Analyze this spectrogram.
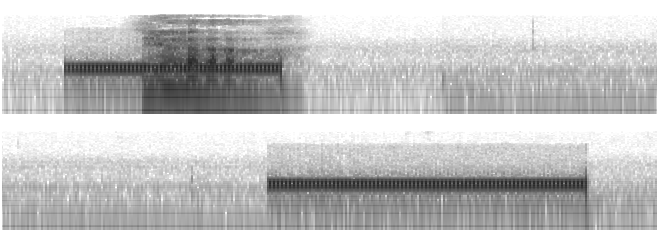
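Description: Ringback tone of an outgoing phone call: two long, steady mid-pitched rings separated by several seconds of near silence. The first ring carries some extra buzzy noise over it.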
